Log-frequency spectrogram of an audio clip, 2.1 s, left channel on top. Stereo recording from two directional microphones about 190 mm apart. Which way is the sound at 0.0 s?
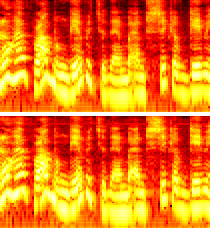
50° left (ahead or behind).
